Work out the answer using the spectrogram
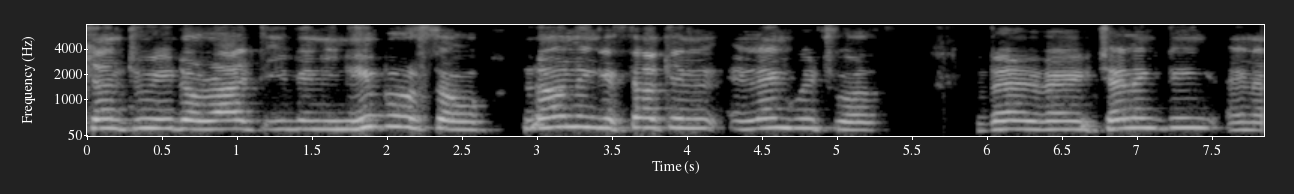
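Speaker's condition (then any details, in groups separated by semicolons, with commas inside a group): Cerebral palsy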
